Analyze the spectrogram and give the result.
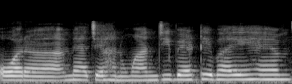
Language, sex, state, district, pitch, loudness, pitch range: Bundeli, female, Uttar Pradesh, Hamirpur, 205 Hz, -15 LUFS, 195-225 Hz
